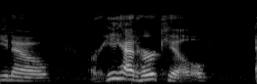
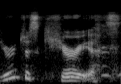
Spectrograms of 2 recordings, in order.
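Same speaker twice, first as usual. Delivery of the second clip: put-on scornful, disdainful, dismissive tone. Retelling what a best buddy would say to her: imitating a disdainful tone. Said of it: "he'd say to me disdainfully".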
